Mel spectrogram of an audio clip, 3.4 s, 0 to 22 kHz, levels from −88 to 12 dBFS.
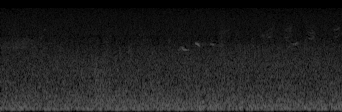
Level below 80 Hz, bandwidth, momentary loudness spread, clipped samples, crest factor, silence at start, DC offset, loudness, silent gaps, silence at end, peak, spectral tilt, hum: -84 dBFS; 16.5 kHz; 1 LU; under 0.1%; 14 dB; 0 s; under 0.1%; -51 LUFS; none; 0 s; -38 dBFS; -4 dB/octave; none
